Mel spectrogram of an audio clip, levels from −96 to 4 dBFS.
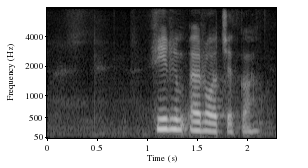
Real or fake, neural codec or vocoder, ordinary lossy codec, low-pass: fake; codec, 16 kHz, 0.8 kbps, ZipCodec; none; none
